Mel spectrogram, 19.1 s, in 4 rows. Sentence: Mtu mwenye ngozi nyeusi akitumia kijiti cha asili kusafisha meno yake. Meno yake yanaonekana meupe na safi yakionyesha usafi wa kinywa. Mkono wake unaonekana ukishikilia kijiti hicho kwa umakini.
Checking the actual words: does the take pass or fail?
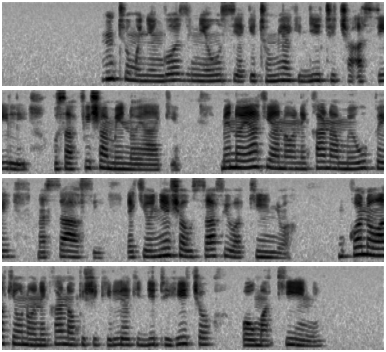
pass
